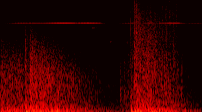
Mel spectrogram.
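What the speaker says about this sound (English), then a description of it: "Nades coming through." Grenade explosions in a video game: two muffled booms about two seconds apart, each with a rumbling tail, fairly faint and heard without talking.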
